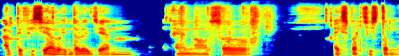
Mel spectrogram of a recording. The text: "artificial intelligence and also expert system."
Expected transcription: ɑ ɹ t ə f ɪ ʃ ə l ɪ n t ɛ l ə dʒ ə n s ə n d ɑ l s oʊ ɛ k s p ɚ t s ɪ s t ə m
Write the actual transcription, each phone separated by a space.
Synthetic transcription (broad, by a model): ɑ ɹ t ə f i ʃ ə l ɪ n t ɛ l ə dʒ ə n ə n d ɑ l s oʊ ɛ k s p ɚ t s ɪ s t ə m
